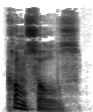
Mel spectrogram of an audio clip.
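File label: "consols", English, British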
